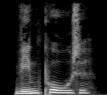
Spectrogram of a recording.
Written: VINDPOSE

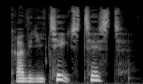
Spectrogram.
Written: GRAVIDITETSTEST

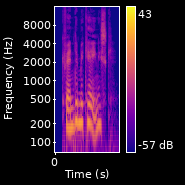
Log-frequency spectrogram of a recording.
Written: kvantemekanisk

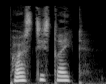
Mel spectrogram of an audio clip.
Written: postdistrikt

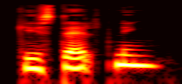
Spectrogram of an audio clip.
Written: gestaltning

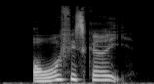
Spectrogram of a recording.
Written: overfiskeri

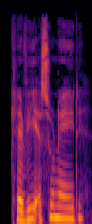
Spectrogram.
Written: klaversonate

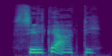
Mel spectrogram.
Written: silkeagtig

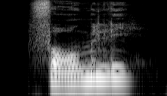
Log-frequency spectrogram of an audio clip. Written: formelig

